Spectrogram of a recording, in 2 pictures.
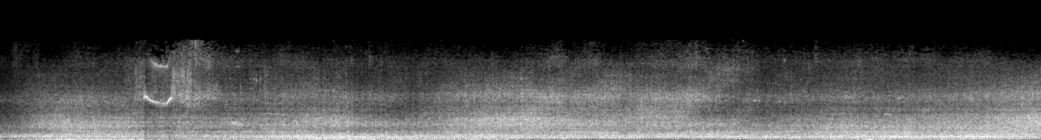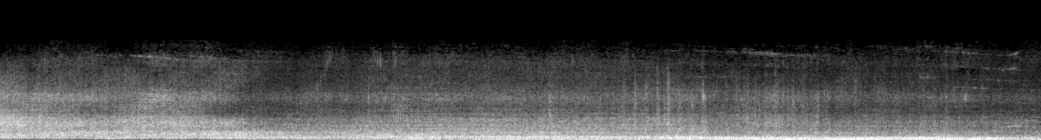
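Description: Freight train of loaded fuel and gas tank wagons rolling past at speed: a steady, loud rush of steel wheels on rail that swells and eases every few seconds as the bogies go by, with some clickety-clack over the rail joints.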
